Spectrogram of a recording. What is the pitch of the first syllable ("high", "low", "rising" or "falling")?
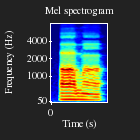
low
